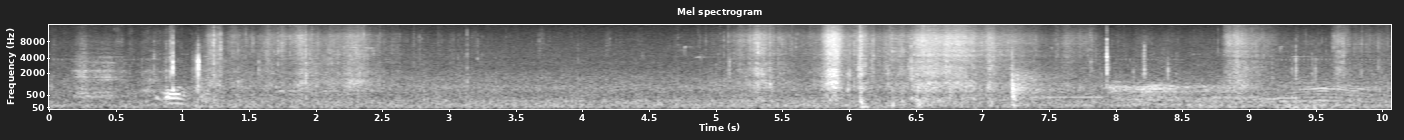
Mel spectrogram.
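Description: Footsteps crunching through dry fallen leaves during a disc golfer's run-up and throw, loudest from about five to seven and a half seconds in, with a few sharp clicks afterwards.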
